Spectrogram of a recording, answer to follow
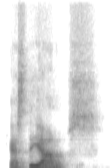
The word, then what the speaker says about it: Castellanos: It has like the Spanish double. It's like a Y. Castellanos.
